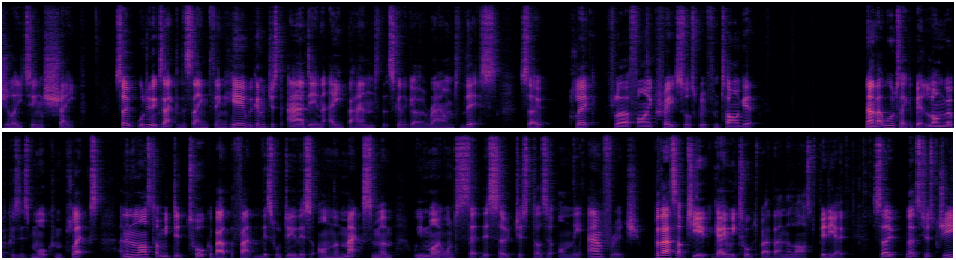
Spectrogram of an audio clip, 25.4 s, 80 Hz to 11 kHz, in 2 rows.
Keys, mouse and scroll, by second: 0.2 middle click, 0.6 click, 0.9-2.8 scroll up 1, 2.8-3.6 scroll down 1, 3.7 shift+middle click, 3.8 middle click, 4.8 shift+middle click, 5.0-5.8 scroll up 1, 5.9 middle click, 6.0 shift+middle click, 7.7 click, 11.6-12.2 scroll down 1, 12.2 middle click, 14.7-15.3 scroll up 1, 15.3 middle click, 18.5 middle click, 21.9 middle click, 22.7-23.8 scroll down 1, 23.8 click, 24.2 double click, 24.4 middle click, 25.0 g, 25.2 y.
